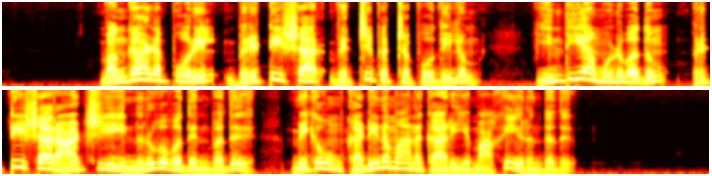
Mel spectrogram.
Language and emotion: Tamil, neutral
